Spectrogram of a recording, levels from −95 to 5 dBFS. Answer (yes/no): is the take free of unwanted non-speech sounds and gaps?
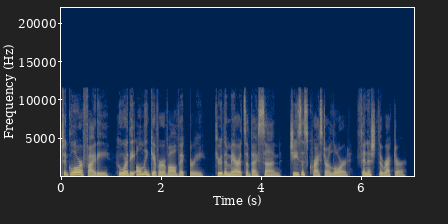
no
